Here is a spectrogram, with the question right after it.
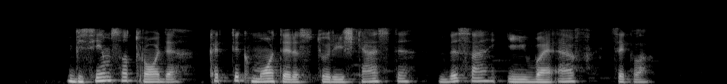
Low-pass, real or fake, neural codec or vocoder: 5.4 kHz; real; none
